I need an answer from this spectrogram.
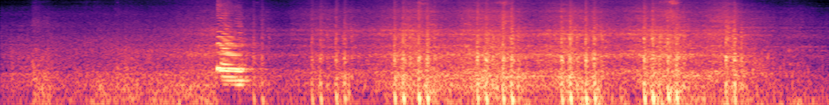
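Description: Electric commuter train sounds one short horn blast about three seconds in. It then passes at speed, its wheels clattering over rail joints in quick clustered groups as the cars go by.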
